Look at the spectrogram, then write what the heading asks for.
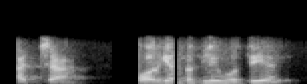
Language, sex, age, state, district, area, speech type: Hindi, male, 45-60, Rajasthan, Jodhpur, urban, conversation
